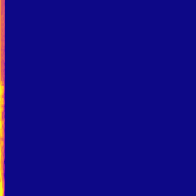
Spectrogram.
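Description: Dead silence on a digital scanner feed: the squelch is closed between radio transmissions, so no audio passes at all.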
